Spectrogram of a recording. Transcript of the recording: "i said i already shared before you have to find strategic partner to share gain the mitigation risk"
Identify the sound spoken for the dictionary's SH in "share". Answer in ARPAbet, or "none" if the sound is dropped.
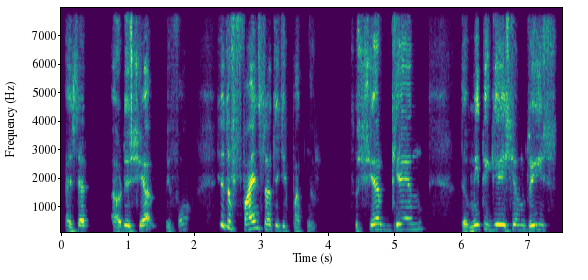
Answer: SH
